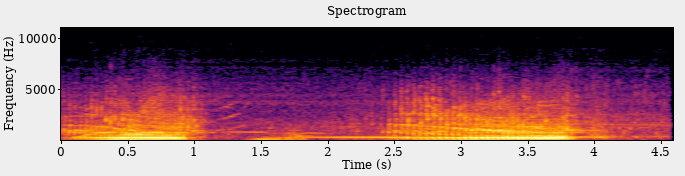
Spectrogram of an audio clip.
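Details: Humpback whale song from a solo male: two deep, rough, roaring moans about three seconds apart, separated by a quieter low tonal drone.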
